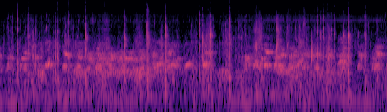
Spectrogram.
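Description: A group of cats crunching dry kibble from a shared bowl: many quick, irregular crunches and clicks overlapping one another.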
